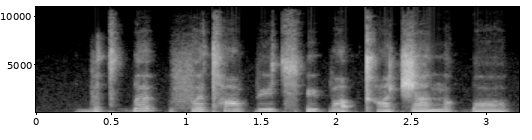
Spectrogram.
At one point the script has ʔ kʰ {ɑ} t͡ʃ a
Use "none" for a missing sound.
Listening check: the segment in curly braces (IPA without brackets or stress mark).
ɑ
